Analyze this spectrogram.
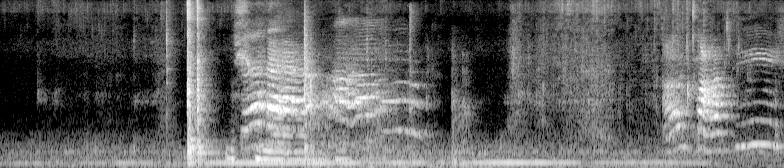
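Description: Water pours and splashes into a pot of broth.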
